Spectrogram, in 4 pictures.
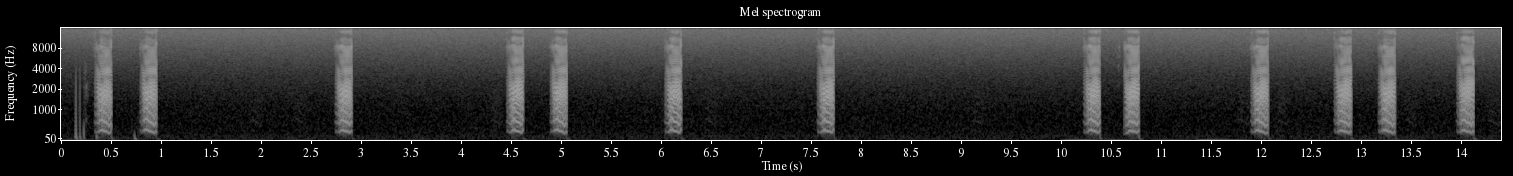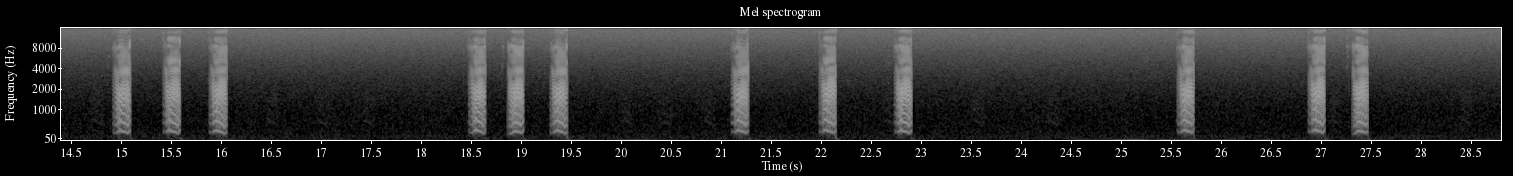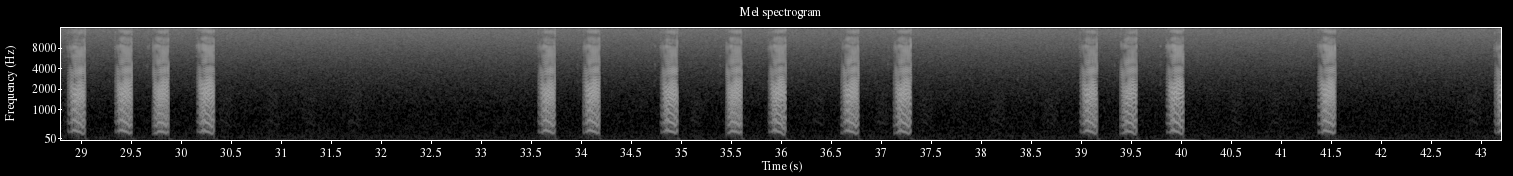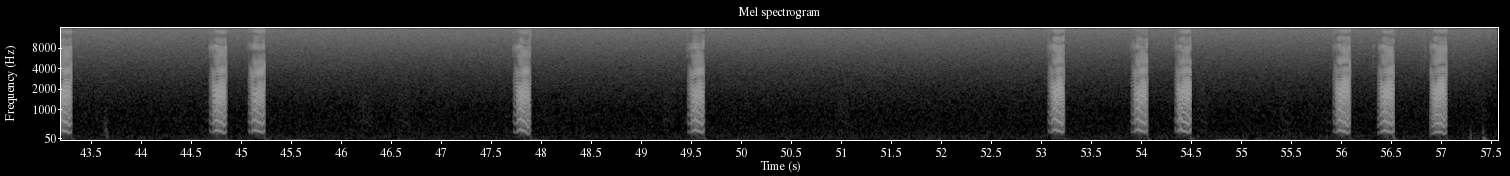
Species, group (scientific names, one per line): Poecilimon luschani
Orthoptera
